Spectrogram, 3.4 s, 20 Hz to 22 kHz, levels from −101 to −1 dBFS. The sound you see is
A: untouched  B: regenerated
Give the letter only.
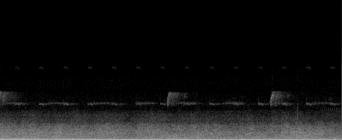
A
